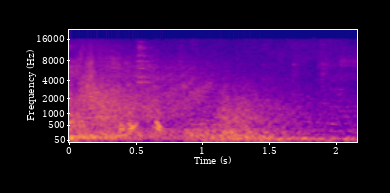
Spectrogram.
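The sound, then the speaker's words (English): A loud, cartoonish whoosh sound effect from a TV scene where Justin, the Liberty Diner busboy, flips off the gang, a broad rushing swish of air that stays fairly steady for about two seconds with faint thwacking textures inside it, and no voices. “there was like a whoosh”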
